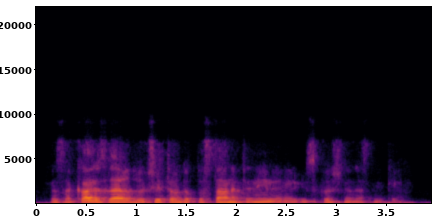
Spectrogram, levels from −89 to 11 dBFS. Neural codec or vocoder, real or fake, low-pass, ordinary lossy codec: codec, 16 kHz, 1.1 kbps, Voila-Tokenizer; fake; 7.2 kHz; Opus, 16 kbps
